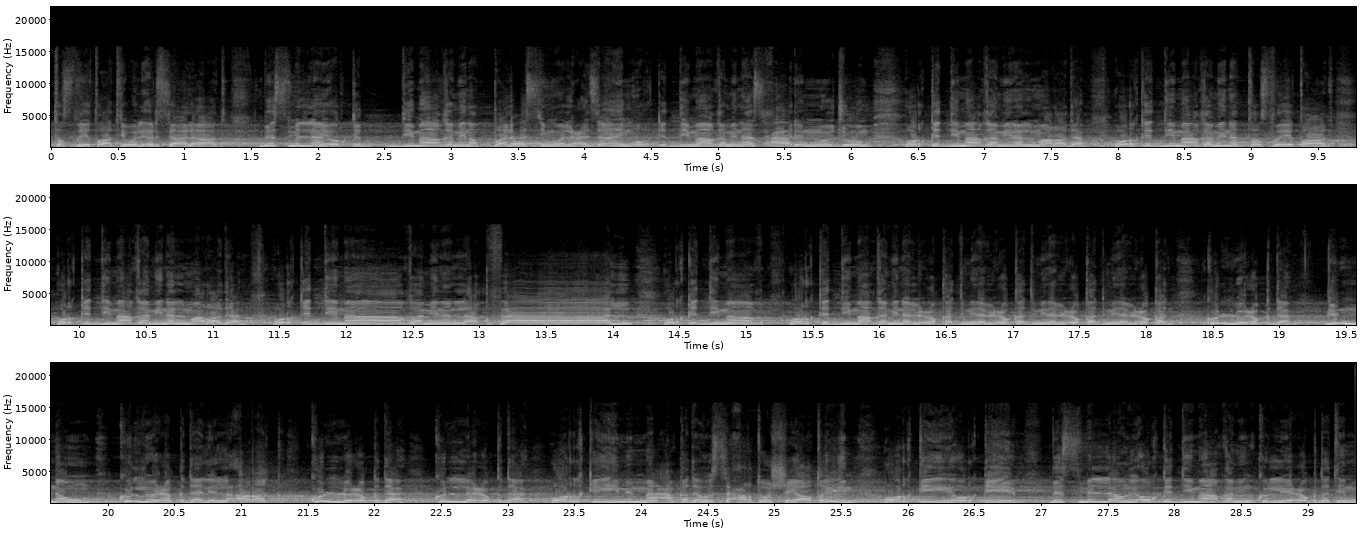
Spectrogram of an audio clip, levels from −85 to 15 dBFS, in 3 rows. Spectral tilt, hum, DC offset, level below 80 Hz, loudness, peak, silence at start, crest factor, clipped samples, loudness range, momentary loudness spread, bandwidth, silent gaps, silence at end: -7 dB/octave; none; under 0.1%; -54 dBFS; -18 LUFS; -6 dBFS; 0 s; 12 dB; under 0.1%; 1 LU; 4 LU; 12 kHz; none; 0 s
